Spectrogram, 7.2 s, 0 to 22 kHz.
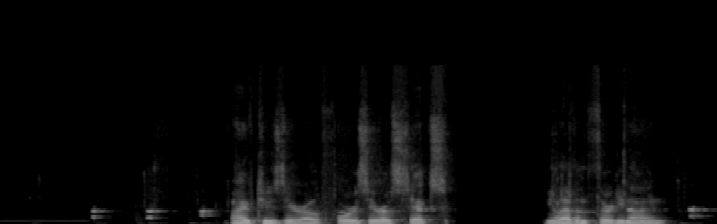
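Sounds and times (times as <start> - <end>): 
dual-tone phone keypad beeps: 0.9 - 2.2, 6.2 - 7.1
voice talking: 2.3 - 4.5, 5.5 - 6.7.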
